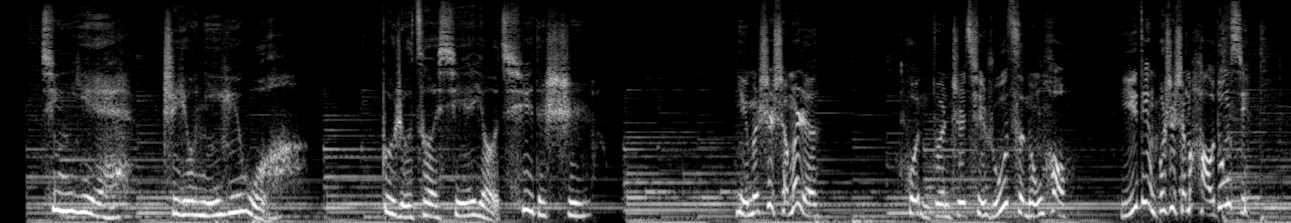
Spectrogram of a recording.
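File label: female mature woman queen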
